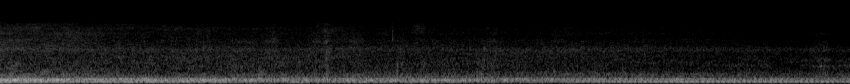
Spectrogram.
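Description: A steady low mechanical hum that slowly fades.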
